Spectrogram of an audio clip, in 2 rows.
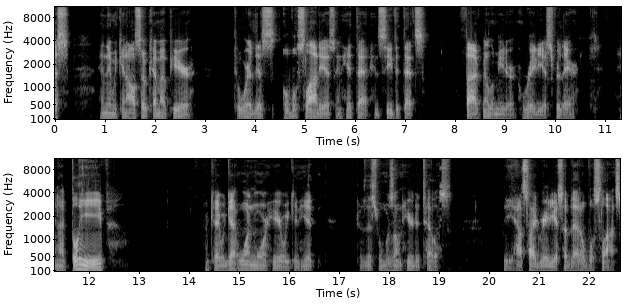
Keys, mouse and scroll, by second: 4.8 click, 6.0 click, 17.0 click, 19.6 click.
